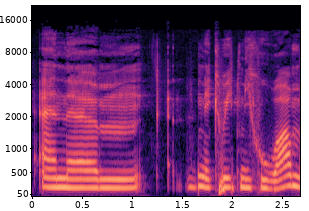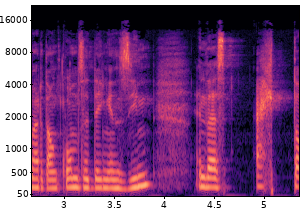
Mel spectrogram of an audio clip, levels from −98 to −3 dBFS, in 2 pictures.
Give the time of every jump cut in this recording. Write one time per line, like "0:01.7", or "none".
0:01.7
0:04.3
